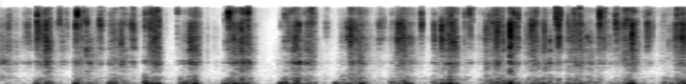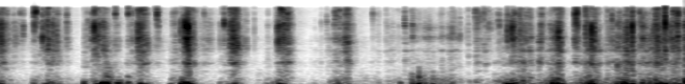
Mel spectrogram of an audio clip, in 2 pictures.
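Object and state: Silicone bristle scrubber.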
